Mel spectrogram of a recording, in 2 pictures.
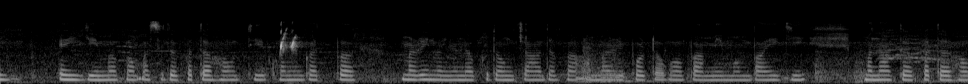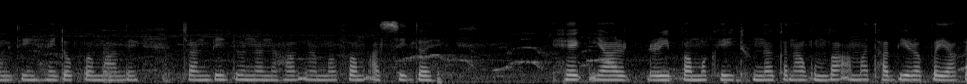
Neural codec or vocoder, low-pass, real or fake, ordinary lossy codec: none; none; real; none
